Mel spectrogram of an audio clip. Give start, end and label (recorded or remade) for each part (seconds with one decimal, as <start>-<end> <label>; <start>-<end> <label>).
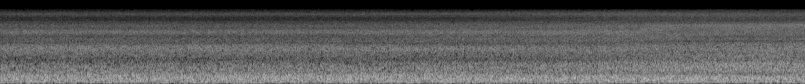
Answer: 0.0-0.8 recorded; 0.8-1.9 remade; 1.9-3.5 recorded; 3.5-5.1 remade; 5.1-8.1 recorded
